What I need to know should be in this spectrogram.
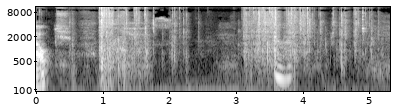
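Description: A plastic wrapper crinkles in a hand.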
